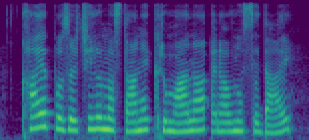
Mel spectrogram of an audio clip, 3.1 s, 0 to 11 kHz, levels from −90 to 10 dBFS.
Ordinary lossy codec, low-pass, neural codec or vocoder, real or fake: none; 9.9 kHz; codec, 44.1 kHz, 2.6 kbps, SNAC; fake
